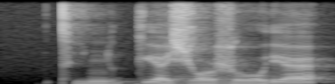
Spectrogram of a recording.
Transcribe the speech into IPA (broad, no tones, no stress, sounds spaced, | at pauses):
tʰ i̤ ɲ ɔ kʲ æ ʑ ɔː ʐ oː ɾʲ æ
